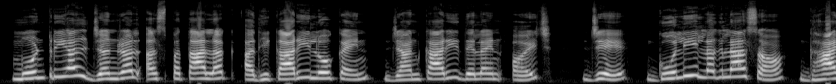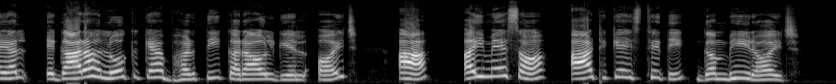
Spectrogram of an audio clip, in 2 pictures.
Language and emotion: Maithili, neutral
